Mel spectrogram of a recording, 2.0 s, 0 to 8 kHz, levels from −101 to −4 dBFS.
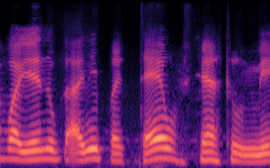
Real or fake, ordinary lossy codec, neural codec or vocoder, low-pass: fake; none; codec, 16 kHz, 1 kbps, X-Codec, HuBERT features, trained on balanced general audio; none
